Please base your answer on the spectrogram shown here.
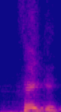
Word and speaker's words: Feige: How do you spell that? R-O-S-E-N-B. S-E-R-G. Right. And your first name, was it always Fay? Yes. Feige.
